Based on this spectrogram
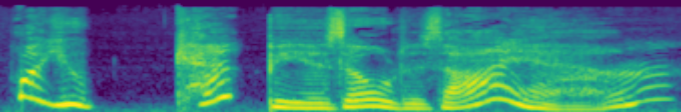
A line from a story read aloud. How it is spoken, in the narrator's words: exclaimed Anne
